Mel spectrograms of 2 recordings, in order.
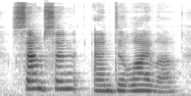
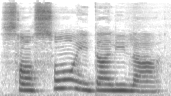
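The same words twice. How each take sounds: First: Samson and Delilah with English vowels; English title. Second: Samson et Dalila as "sah(n)-soh(n) ay da-lee-la"; French pronunciation. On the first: Teacher reads the title before correcting it, English pronunciation. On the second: Teacher gives students the whole title, French pronunciation. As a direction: join up Samson et Dalila with nasal French vowels. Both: Shown as a demonstration. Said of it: "This is actually pronounced".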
